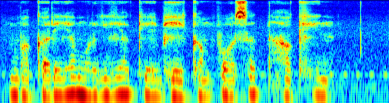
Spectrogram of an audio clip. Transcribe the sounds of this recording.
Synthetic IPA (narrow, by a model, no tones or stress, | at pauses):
bəkəɾijamʊɾɡijakebʱikəmpoːsət̪hakʰin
